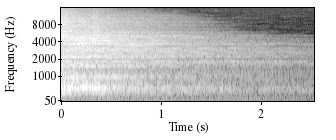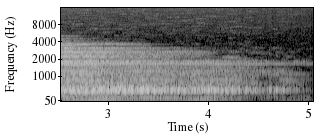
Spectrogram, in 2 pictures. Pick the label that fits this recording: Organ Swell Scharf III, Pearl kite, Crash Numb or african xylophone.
Crash Numb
